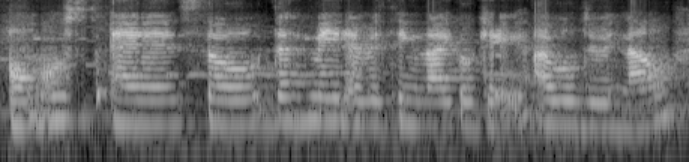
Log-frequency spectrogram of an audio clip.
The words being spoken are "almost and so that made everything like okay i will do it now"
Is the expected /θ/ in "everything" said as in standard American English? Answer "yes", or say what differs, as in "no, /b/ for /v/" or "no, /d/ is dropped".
yes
